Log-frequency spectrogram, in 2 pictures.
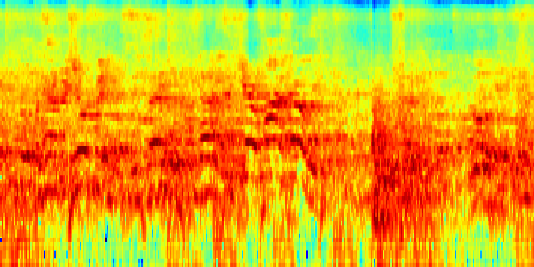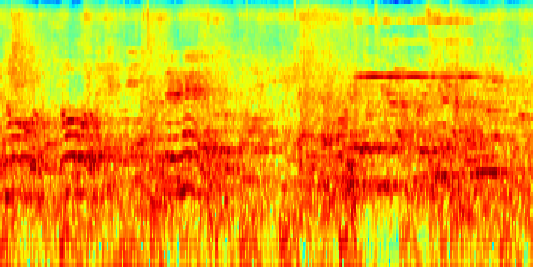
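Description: Boxing gloves landing punches on body and headgear during heavyweight sparring: a scatter of sharp thuds and slaps, heard over continuous background voices.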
